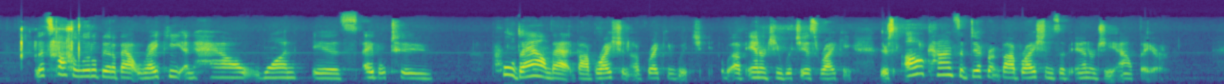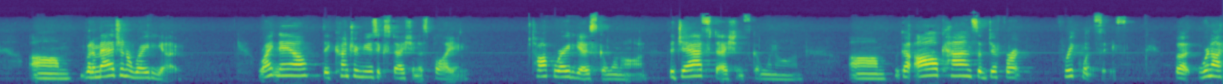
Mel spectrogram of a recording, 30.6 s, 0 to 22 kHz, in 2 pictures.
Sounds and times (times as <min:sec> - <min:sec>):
Speech: 0:00.3 - 0:05.5, 0:06.2 - 0:14.6, 0:15.7 - 0:17.6, 0:18.6 - 0:21.2, 0:22.0 - 0:25.4, 0:26.0 - 0:29.4, 0:30.0 - 0:30.5.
